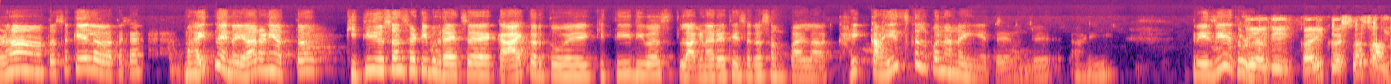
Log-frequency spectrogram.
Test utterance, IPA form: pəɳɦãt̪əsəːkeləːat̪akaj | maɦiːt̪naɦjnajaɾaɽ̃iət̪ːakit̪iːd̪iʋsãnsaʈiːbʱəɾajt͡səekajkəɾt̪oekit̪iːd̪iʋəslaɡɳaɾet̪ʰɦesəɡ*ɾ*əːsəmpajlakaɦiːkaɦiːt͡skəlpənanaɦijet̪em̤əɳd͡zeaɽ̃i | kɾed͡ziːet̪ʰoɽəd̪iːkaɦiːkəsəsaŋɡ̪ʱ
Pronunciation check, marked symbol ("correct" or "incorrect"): incorrect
